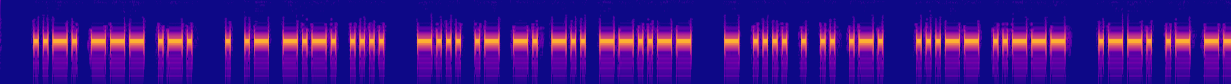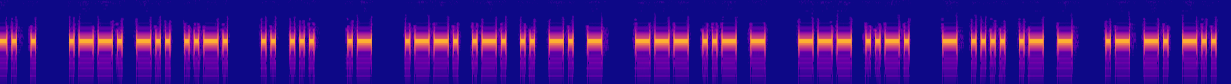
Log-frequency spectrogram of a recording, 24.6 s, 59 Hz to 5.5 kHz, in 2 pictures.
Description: Morse code, heard as a keyed tone, about 25 wpm, 600 Hz. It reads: FOR EACH BAND, THEIR 32 PAGE PDF IS A PRINT OUT OF THAT AND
